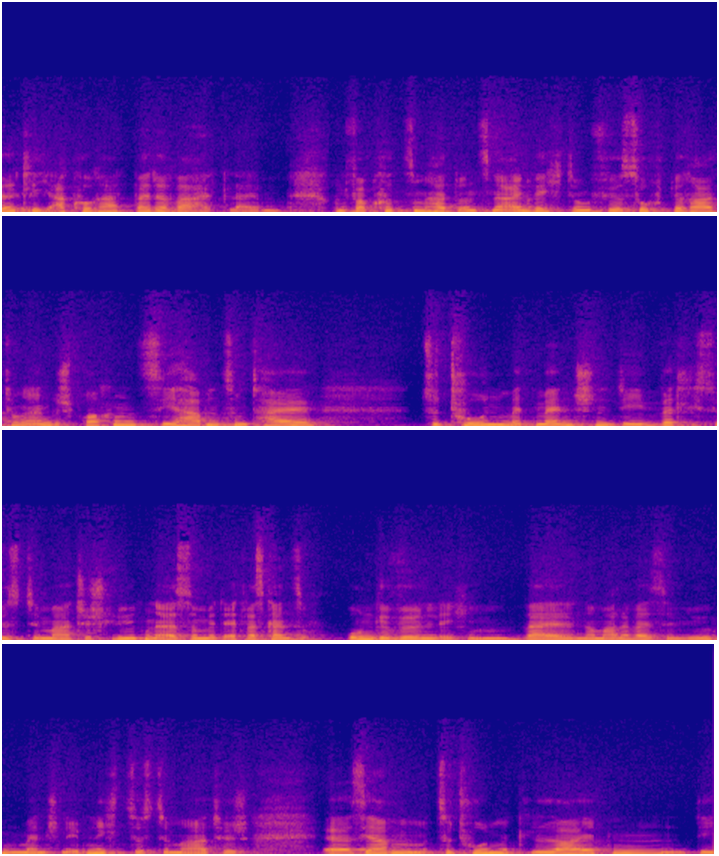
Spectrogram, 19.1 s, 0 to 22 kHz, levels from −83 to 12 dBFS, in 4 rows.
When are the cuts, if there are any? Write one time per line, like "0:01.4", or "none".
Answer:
0:02.2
